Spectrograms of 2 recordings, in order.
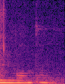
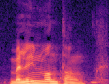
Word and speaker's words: Ménilmontant: Menilmontant. ¿Mm? Menilmontant. Ménilmontant. Bueno, ¿Cómo es? Menilmontant. Ménilmontant. Tu pronunciación es una ofensa al idioma francés.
